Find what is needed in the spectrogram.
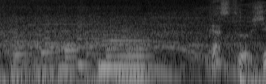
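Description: Advert soundtrack: light background music with guitar under a cartoon voice giving a drawn-out, falling "hum". An announcer starts speaking near the end.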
